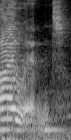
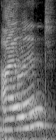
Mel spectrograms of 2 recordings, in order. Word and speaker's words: island: So for example, the word isle and island. Isle and island, the S is not pronounced at all.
